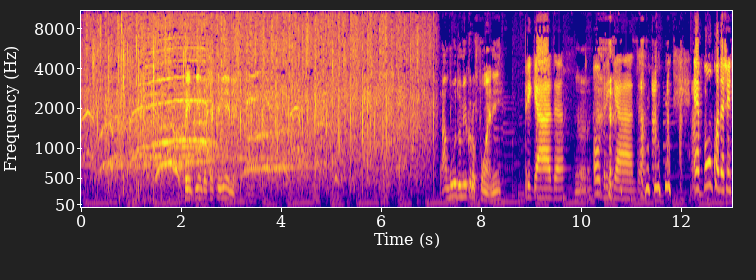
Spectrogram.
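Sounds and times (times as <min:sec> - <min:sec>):
round of applause: 0:00.0 - 0:07.2
speech: 0:02.1 - 0:03.3, 0:07.3 - 0:13.0
laughter: 0:10.3 - 0:12.2.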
